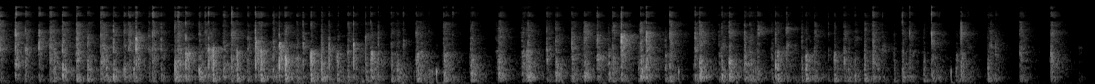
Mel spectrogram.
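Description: A small group of people clapping steadily after a speech.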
